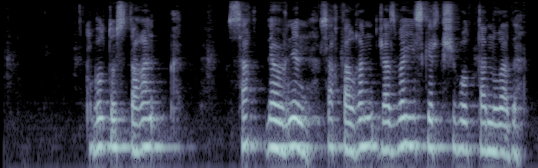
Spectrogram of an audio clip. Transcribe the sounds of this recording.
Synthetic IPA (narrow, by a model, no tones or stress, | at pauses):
bʊlˠt̪ʰo̞st̪ɑʁɑn | sɑqd̪æwɪɾɪne̞nsɑqt̪ɑlˠʁɑnʒɑzbɑje̞skʲe̞ɾt̪̚kʲɪ̥ʃɪbo̞lˠəp̚t̪ʰɑnəlˠɑd̪ə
